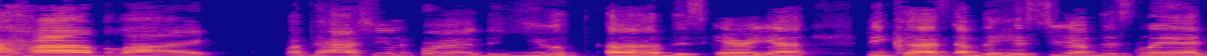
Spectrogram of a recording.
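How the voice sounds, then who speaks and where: A woman with an American accent speaks in a fairly high pitch and a flat monotone, her loudness swinging widely. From Ohio, US Midwest. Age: 20s. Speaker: henna artist and student. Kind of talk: casual interview chat. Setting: live-streamed interview at community event.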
